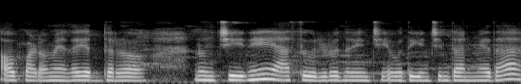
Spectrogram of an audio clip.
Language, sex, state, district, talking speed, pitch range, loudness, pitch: Telugu, female, Andhra Pradesh, Chittoor, 125 wpm, 185-195 Hz, -16 LUFS, 190 Hz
